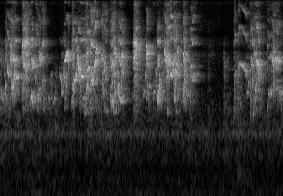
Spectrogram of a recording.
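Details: Energetic lovebird song answered back and forth, a fast string of high, buzzy squeaks and twitters, pausing once near the end before resuming.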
